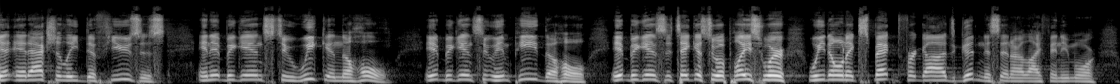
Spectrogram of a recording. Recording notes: Preached at Gospel Lighthouse in Bossier City, La.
